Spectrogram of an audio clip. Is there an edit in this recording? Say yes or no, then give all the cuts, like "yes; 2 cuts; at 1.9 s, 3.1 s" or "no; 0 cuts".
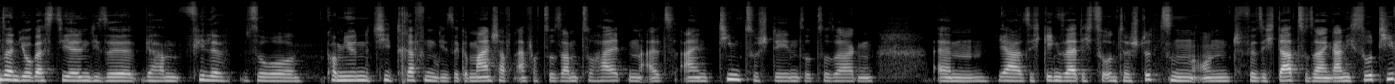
yes; 1 cut; at 4.4 s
